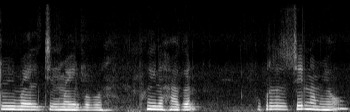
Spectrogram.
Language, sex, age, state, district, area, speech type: Bodo, female, 45-60, Assam, Kokrajhar, rural, spontaneous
